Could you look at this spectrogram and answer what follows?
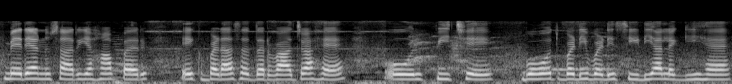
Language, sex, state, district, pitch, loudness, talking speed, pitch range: Hindi, female, Haryana, Charkhi Dadri, 245 Hz, -15 LUFS, 140 wpm, 235-250 Hz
